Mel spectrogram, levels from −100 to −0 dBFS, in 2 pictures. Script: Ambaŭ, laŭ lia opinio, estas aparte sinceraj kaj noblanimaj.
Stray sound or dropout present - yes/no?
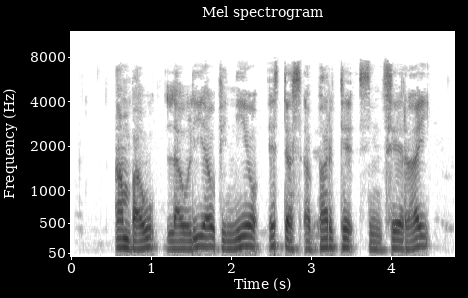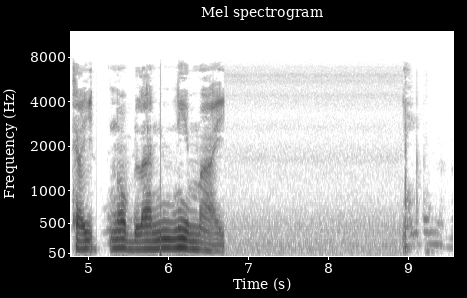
no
